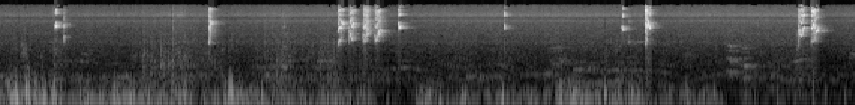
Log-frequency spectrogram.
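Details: In the morning, blue opaline and euwing opaline lovebirds give sharp high chirps, singly and in short bursts, over steady low rumbling background noise.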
